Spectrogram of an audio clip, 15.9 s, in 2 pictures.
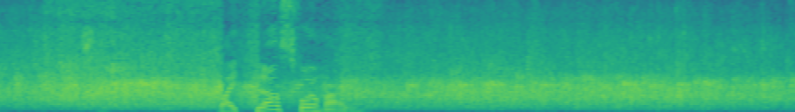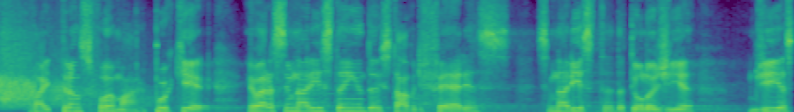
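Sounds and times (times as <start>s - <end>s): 
applause: 0.0s - 9.5s
speech: 2.2s - 3.8s, 8.3s - 15.8s.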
